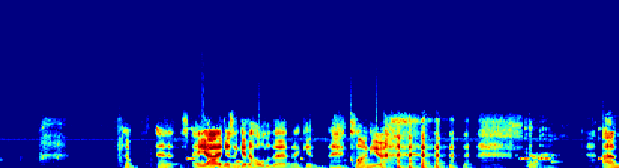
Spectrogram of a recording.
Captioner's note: phone ringing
